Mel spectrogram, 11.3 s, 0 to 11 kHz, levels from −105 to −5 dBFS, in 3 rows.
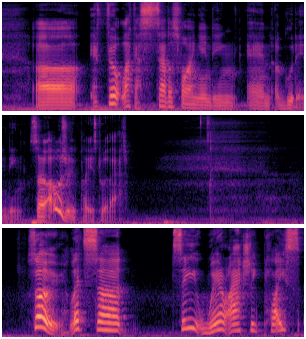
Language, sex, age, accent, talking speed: English, male, 20-39, Australian, 140 wpm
